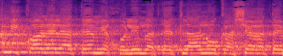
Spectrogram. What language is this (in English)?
Hebrew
